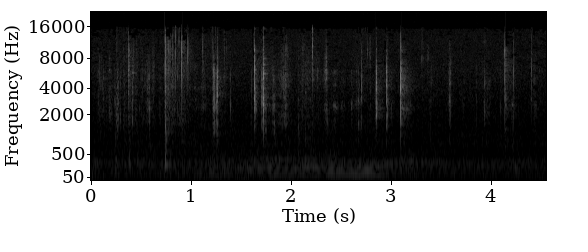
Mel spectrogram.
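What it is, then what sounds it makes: Bar soap being carved. A utility knife blade scrapes and carves curls off a palm-sized, solid white Dial bar soap held in the hand, breaking off chunks. Quiet, crisp, bright scratching and sharp little snaps come in uneven bursts over a faint low steady hum.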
